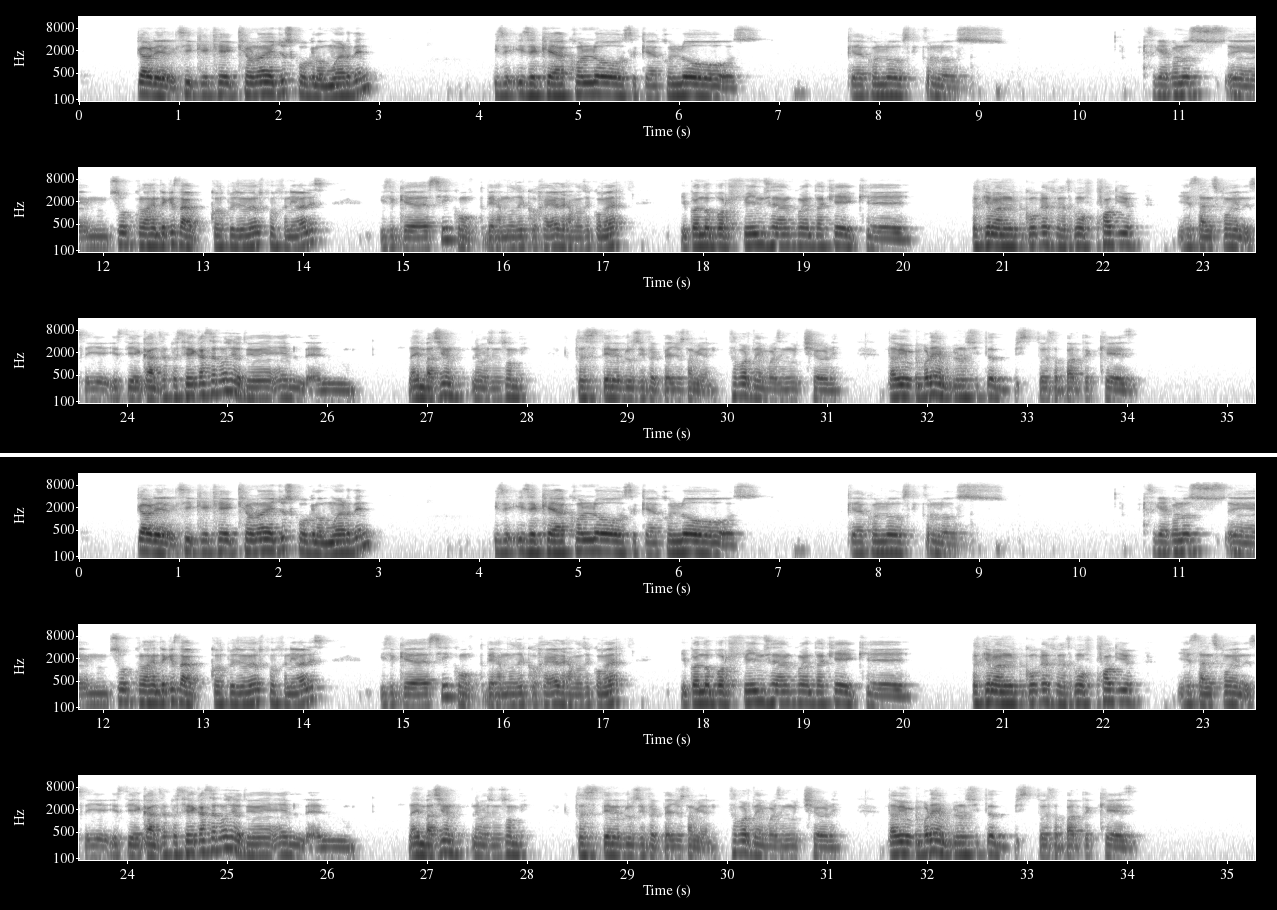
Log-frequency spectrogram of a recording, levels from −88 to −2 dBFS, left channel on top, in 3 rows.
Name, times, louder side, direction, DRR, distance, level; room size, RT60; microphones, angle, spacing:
voice 1, 0.6-2.9 4.1-6.8 7.7-9.2 10.6-14.2 14.8-17.2 17.8-20.1 20.7-22.3 22.7-26.3 26.8-28.0 28.5-31.1 31.6-34.1, equal, ahead, 0.4 m, -27 dB
5.7 x 4.5 x 3.7 m
head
